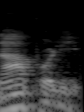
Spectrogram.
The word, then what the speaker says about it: Napoli: on the first syllable, and Napoli with accent on the first syllable.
